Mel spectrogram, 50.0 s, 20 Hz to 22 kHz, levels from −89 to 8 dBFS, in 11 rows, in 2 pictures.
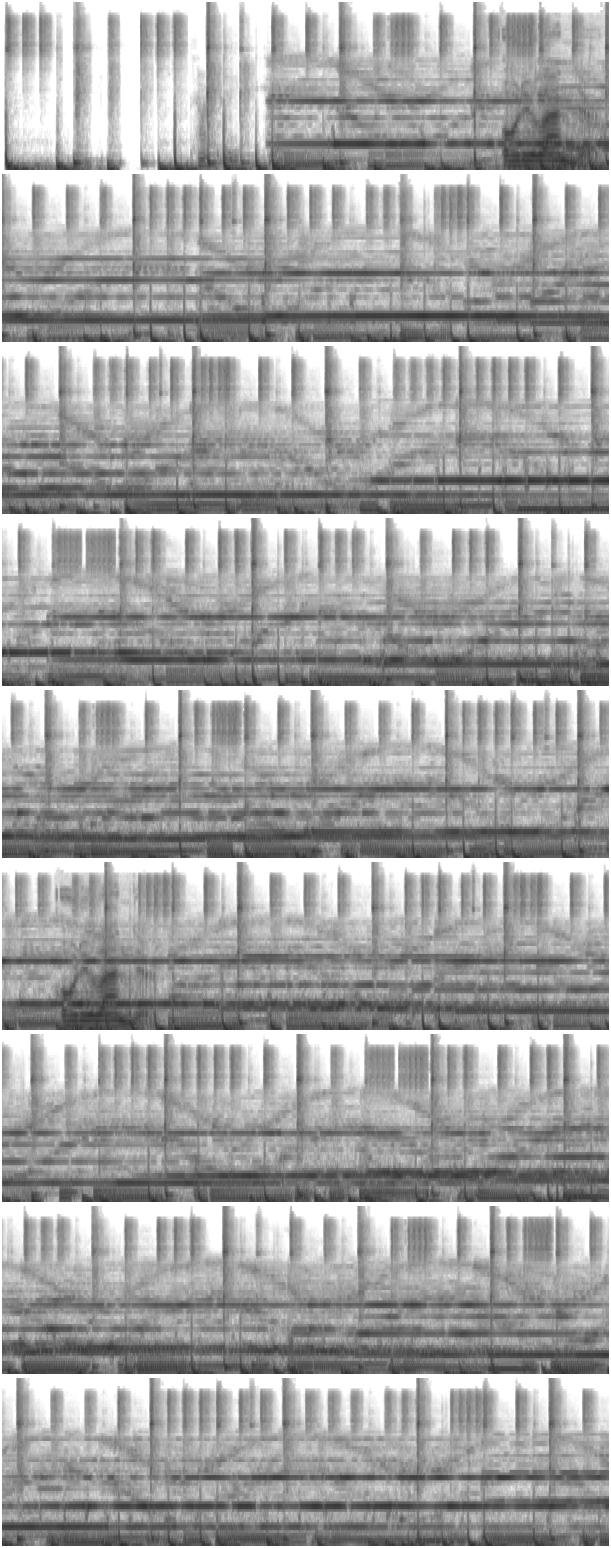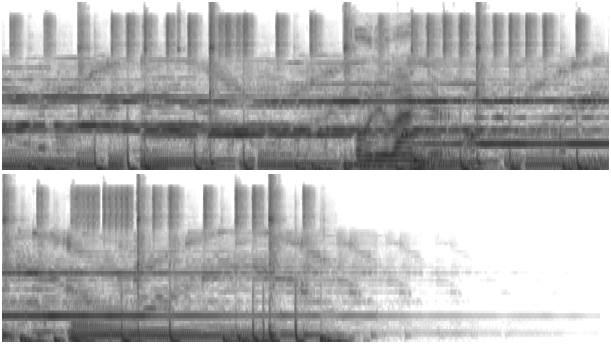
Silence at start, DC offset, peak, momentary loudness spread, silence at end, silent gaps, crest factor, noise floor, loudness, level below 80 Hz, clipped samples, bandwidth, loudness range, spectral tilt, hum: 0 s; under 0.1%; 0 dBFS; 5 LU; 1.85 s; none; 16 dB; -74 dBFS; -16 LUFS; -24 dBFS; under 0.1%; over 20 kHz; 3 LU; -5 dB/octave; none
